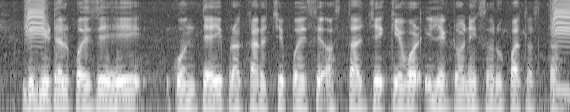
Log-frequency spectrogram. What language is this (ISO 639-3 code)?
mar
